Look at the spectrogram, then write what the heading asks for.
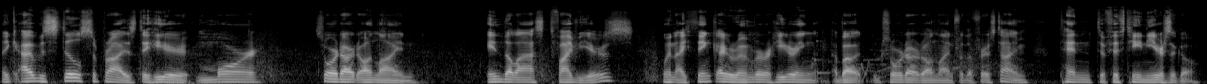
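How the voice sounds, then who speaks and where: A man's voice: lowish voice, a little slow, fairly bright tone. A man in his thirties chatting casually with stream viewers, rambling with many fillers and restarts and chuckling often. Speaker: live game streamer.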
